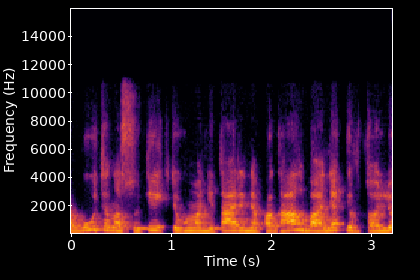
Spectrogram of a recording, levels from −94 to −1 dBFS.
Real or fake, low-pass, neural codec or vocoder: fake; 10.8 kHz; vocoder, 24 kHz, 100 mel bands, Vocos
